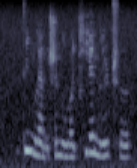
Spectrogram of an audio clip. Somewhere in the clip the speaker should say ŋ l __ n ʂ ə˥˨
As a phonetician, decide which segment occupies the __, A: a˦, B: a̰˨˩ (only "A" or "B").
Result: B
